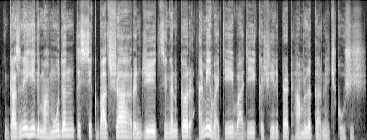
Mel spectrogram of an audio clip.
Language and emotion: Kashmiri, neutral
